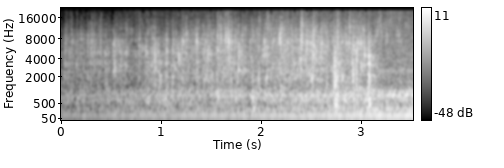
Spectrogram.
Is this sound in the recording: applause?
no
